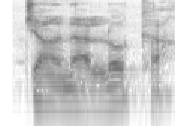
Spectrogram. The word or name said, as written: Janaloka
